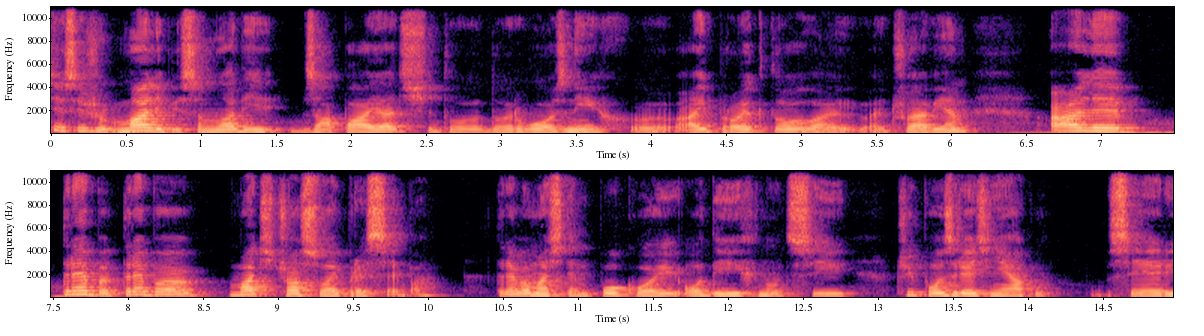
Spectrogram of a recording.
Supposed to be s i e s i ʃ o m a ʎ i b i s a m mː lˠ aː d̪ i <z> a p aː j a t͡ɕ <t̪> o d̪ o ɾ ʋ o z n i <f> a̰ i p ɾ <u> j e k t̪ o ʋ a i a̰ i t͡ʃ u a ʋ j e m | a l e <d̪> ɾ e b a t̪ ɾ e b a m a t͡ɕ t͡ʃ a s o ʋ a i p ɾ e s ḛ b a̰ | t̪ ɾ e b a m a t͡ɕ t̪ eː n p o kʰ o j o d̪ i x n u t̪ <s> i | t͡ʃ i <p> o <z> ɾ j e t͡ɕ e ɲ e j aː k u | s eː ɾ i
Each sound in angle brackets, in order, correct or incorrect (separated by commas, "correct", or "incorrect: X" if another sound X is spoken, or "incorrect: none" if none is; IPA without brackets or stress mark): correct, incorrect: d̪, incorrect: x, incorrect: o, incorrect: t̪, correct, correct, correct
